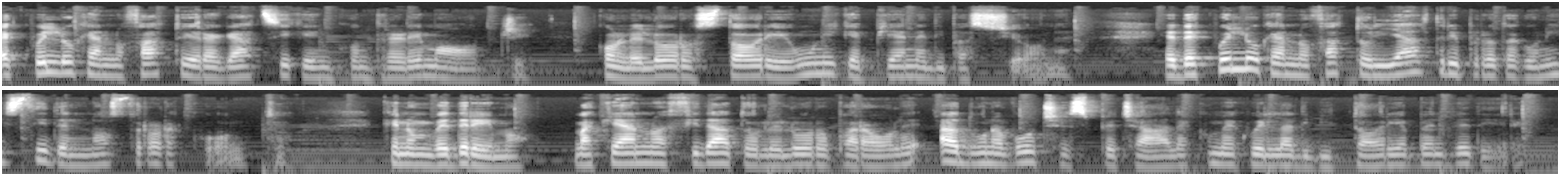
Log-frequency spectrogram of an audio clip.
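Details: Adult narrator; typical speech.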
